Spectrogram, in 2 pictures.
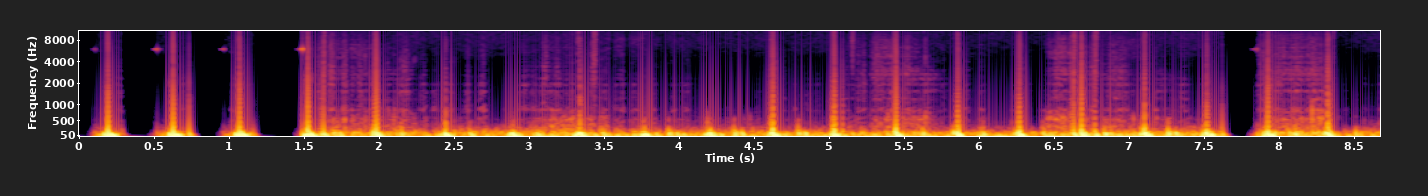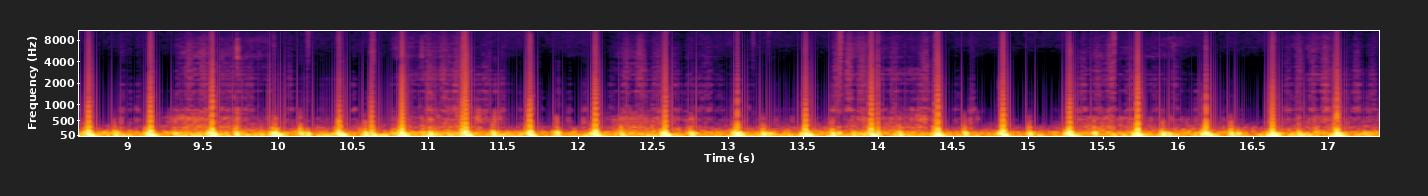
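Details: Adult's heart recorded with a microphone on the chest and 10-lead EKG after about 2 minutes of rebreathing a bag to induce mild CO2 intoxication: rapid, regular thumps at about 135 beats a minute over a low rumble; sinus tachycardia.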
